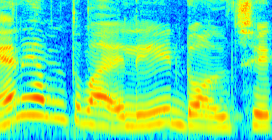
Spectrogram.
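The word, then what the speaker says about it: Dolce: इसमें देखिए इसका प्रोनाउंसिएशन डोल से नहीं कर रहे। हम इसे सी एच प्रोनाउंस कर रहे हैं। हम कह रहे हैं डॉलचे।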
